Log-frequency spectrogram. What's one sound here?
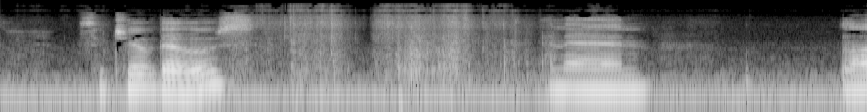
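Packaging rustles softly as small items are handled.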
